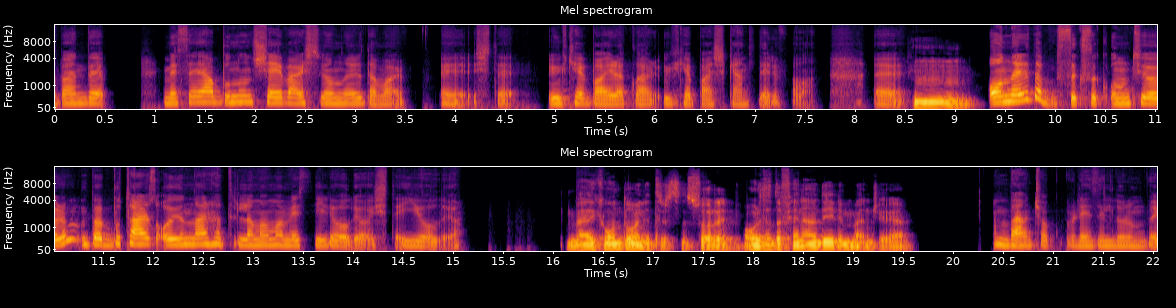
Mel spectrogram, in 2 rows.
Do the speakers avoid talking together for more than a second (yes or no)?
yes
